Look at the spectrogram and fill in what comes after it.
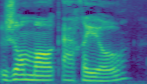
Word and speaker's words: Jean-Marc Ayrault: I was going to say his name, and then I realised I will sound like a middle-class parent trying to teach their child French, but he is called Jean-Marc Ayrault.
